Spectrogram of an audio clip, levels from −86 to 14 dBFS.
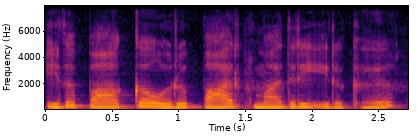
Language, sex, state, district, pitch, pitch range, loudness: Tamil, female, Tamil Nadu, Nilgiris, 225 Hz, 200-240 Hz, -12 LUFS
